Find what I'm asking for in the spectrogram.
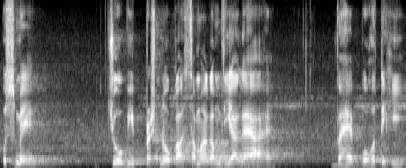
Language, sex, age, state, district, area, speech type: Hindi, male, 30-45, Madhya Pradesh, Hoshangabad, rural, spontaneous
